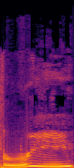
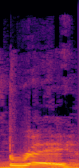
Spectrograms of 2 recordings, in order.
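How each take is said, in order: First: One syllable ending in an ee sound. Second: One syllable ending in an ay sound. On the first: The speaker calls it wrong. "Then I pronounced it as Ree, like B but Ree" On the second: The speaker calls it right. "now I know it's pronounced as Ray, like Reagan"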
